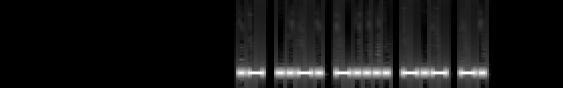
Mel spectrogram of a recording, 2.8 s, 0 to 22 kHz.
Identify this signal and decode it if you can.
Morse code, heard as a keyed tone, about 52 wpm, 700 Hz. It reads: AF6KN
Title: USA Call Signs - 5 Characters - 4x Character Spacing - 50wpm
